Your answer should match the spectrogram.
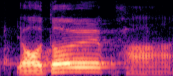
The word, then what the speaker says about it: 여덟과: 수사잖아요 그렇죠 그래서이 친구는 그냥 여덟 이렇게 발음하고요이 뒤에 나와 있는과 있죠이 과를 된 소리로 발음을 할 근거가 없습니다 그냥 그래서 여덟과 이렇게 반응하셔야 돼요 알겠죠 이게 우리가 헷갈릴만한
